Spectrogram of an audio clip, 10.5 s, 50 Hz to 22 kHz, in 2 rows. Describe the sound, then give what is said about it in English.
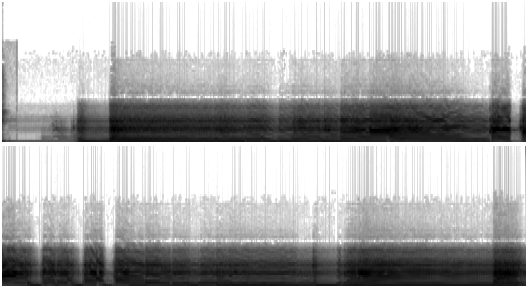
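Electric guitar played through a distortion pedal built around an LM833 op-amp chip, giving a loud, thick, saturated tone. It plays sustained chords and riff phrases alone, with no talking. “LM833. It's kind of a popular chip. I think it's in like the Shredmaster. What was it? The MI Audio Distortion. Crunch Box.”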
